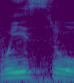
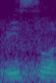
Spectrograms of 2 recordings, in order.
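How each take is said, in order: First: The syllable begins with a w sound. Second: The syllable begins with a b sound. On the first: The speaker calls it right. "ওয়াস উইসু" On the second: The speaker calls it wrong. "বিসু নাই"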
